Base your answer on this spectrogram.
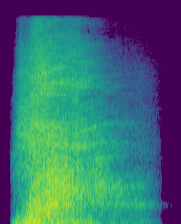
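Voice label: "yes", orc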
